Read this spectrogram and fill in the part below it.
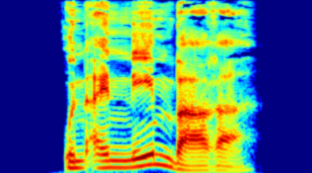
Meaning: inflection of uneinnehmbar: 1. strong/mixed nominative masculine singular 2. strong genitive/dative feminine singular 3. strong genitive plural
- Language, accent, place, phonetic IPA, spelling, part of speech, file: German, Germany, Berlin, [ʊnʔaɪ̯nˈneːmbaːʁɐ], uneinnehmbarer, adjective, De-uneinnehmbarer.ogg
